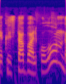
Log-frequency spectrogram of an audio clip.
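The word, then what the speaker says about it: Cristóbal Colón: или Кристобаль Колон, да, собственно, как произносилось его имя,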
